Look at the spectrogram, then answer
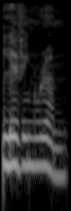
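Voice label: "living room", English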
